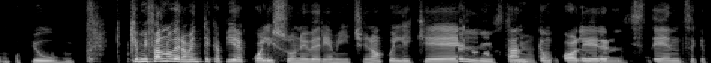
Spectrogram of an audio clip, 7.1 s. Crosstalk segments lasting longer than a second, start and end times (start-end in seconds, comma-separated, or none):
4.5-6.3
